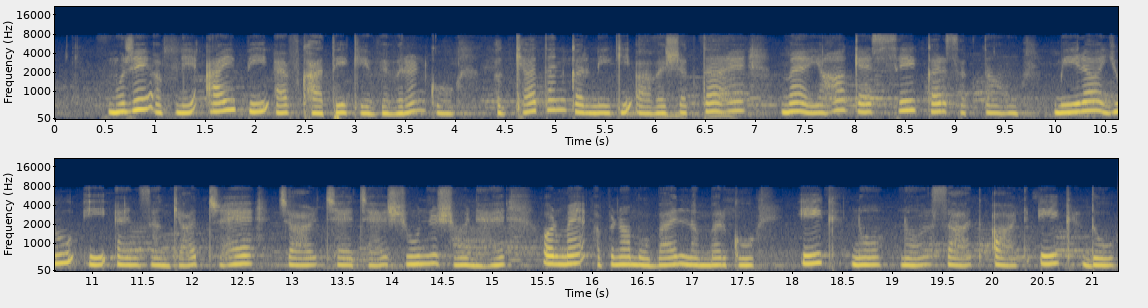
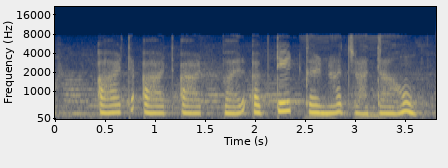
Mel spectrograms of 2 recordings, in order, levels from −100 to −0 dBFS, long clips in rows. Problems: none marked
